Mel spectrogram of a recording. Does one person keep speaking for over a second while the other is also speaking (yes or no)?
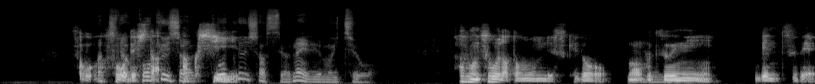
yes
